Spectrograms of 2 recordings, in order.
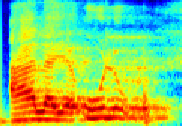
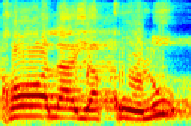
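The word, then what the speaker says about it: قال يقول: Ala yaulu. Jadi kalau di Mesir qof itu hilang. QF berubah jadi a. yang seharusnya qala yaquulu tulisannya sama qala yaakulu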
